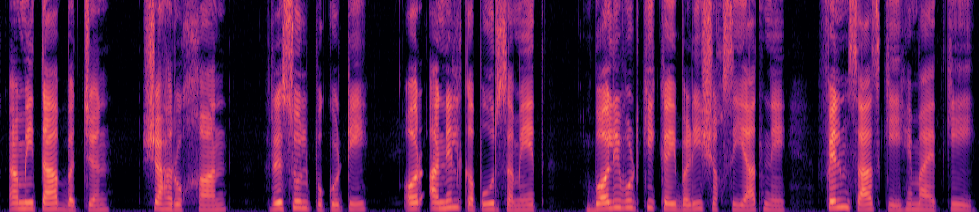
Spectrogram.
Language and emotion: Urdu, neutral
